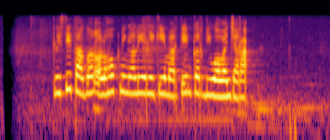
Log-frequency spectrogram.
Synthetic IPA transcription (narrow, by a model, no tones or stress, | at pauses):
ɾist̪it̪aɡɔɾɔlɔɦɔk̚niŋaliɾikimart̪inkɨrdiwawaɲt͡ʃaɾa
